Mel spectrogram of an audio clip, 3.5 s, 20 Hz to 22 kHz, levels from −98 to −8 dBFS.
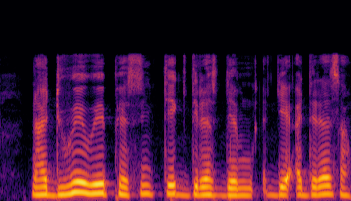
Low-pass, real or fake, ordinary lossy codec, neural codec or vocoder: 7.2 kHz; fake; none; vocoder, 24 kHz, 100 mel bands, Vocos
